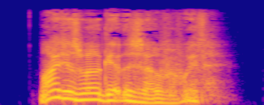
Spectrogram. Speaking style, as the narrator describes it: Volney sighed

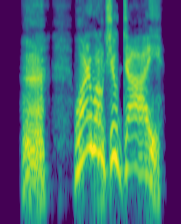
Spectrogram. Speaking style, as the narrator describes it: I growled

